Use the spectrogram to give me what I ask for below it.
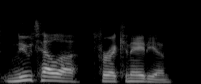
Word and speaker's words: Nutella: Nutella's pronunciation again, please.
